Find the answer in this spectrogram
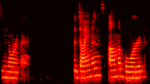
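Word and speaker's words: NRTHN: For example, the spelling of the NRT thn departure is pronounced northern.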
